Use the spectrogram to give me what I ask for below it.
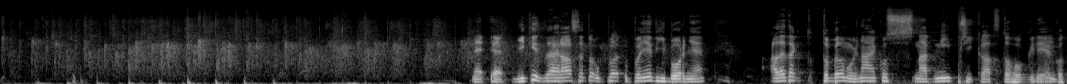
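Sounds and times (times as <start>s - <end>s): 
crowd applauding: 0.0s - 6.8s
speech: 4.7s - 10.6s.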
